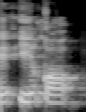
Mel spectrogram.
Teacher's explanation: قاف کے اندر تھوڑا سا قلقلہ کریں گے، اقرأ، اس طرح سے آواز کو ہلکا سا ڈبل کریں گے اور را کو پر کر کے پڑھیں گے، اور لاسٹ میں یہ حمزہ ہے، یہ جو الف بنا ہوا ہے، الف تب ہوتا ہے جب وہ بالکل خالی ہو۔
